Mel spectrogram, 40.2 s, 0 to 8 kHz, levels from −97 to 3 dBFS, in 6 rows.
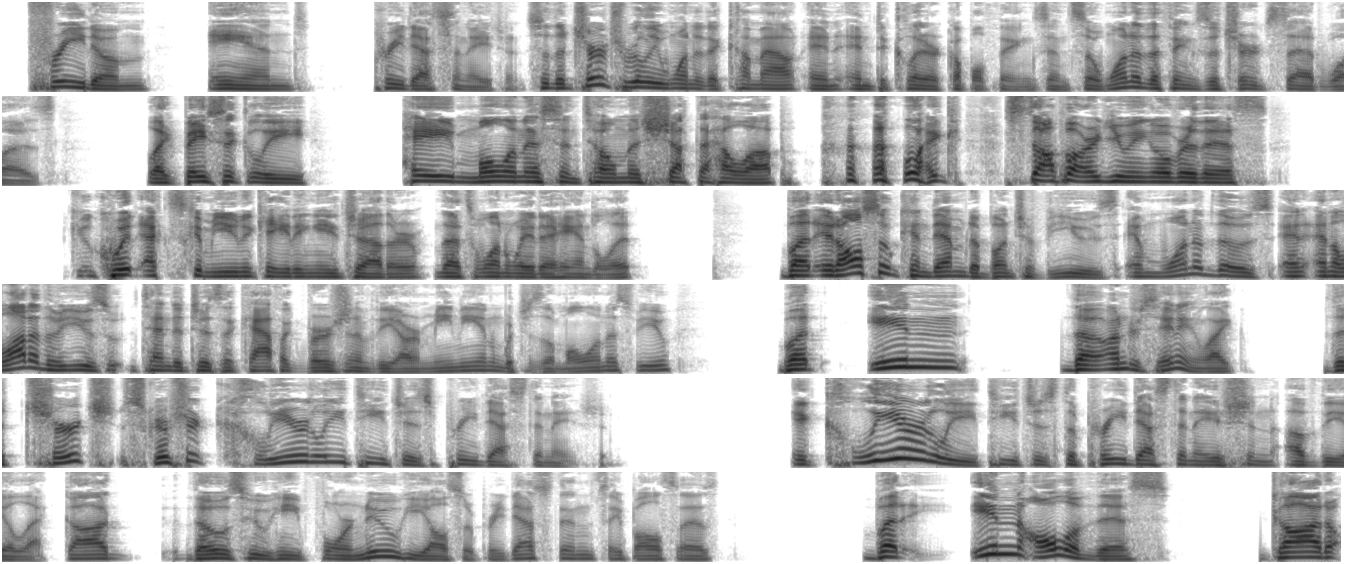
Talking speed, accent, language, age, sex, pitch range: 180 wpm, American, English, 30-49, male, 115-155 Hz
